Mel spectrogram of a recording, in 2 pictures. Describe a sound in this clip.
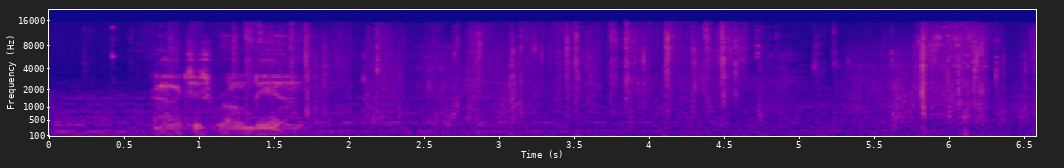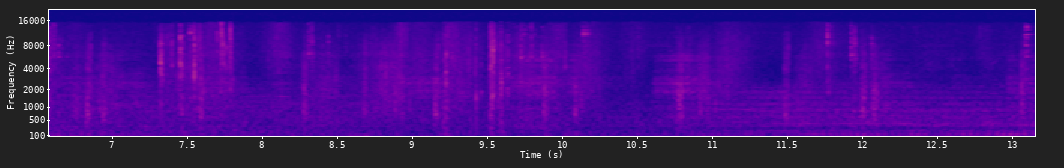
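Footsteps crunch slowly over gritty debris.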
